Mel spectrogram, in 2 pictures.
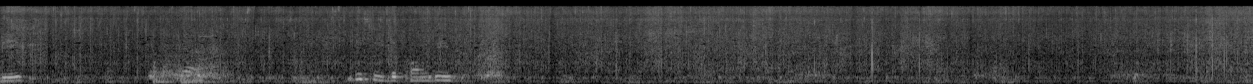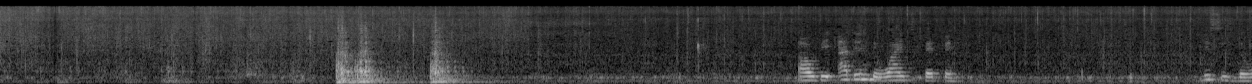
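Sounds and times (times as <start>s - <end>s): food sizzling in oil: 0.0s - 25.0s
spatula stirring in wok: 4.5s - 17.8s
loud knocks: 15.8s - 17.4s.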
